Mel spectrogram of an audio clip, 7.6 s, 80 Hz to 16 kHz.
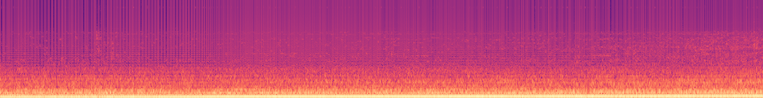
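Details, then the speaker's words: Rover 45 V6, freshly serviced, accelerating: steady drone whose pitch steps up as the variable intake (VIS) flaps switch runner length at 3000 rpm, then climbs smoothly; normal. "I don't know if you can hear the transition, but as it hits 3000 revs, the air intake system adjusts via the vis flaps."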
